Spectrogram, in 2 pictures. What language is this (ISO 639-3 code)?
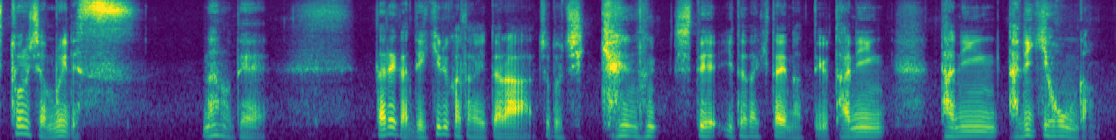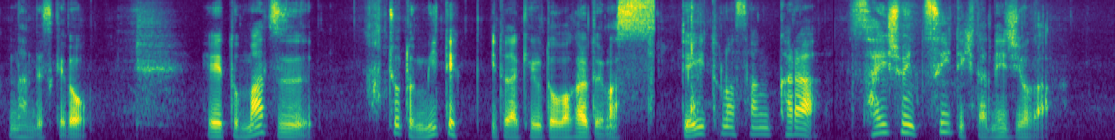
jpn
